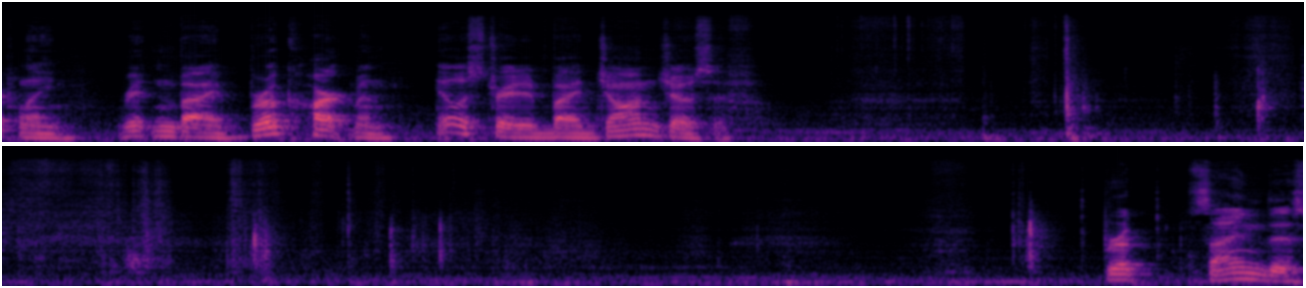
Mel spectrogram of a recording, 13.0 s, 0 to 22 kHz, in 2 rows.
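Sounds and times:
paper pages rustling: 4.1s - 10.2s.

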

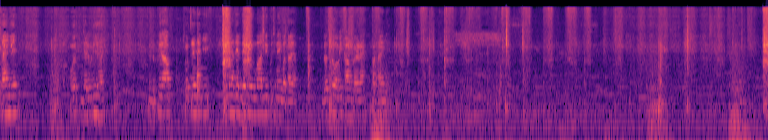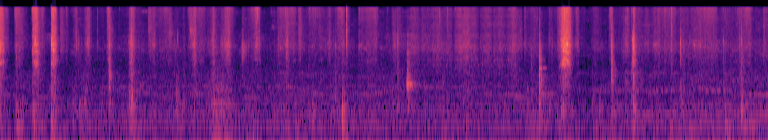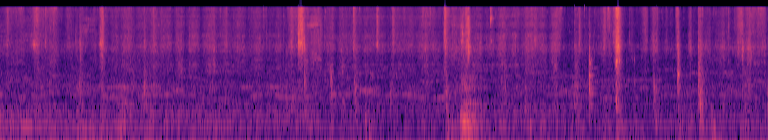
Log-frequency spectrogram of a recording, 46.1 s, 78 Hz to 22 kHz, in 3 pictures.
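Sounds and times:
trowel scraping plaster: 14.2s - 16.8s.

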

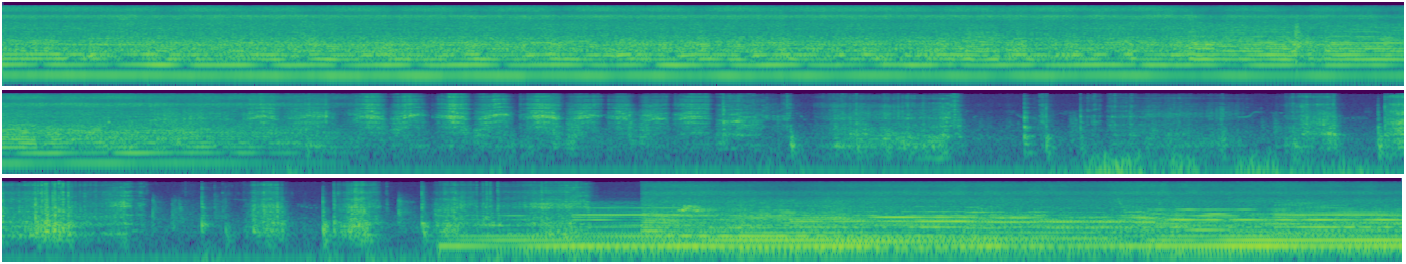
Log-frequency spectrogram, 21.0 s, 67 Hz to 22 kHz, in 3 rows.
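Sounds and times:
electric orbital sander humming: 0.0s - 8.8s, 16.2s - 21.0s
sanding pad rasping on paint: 0.0s - 11.8s, 12.6s - 21.0s.

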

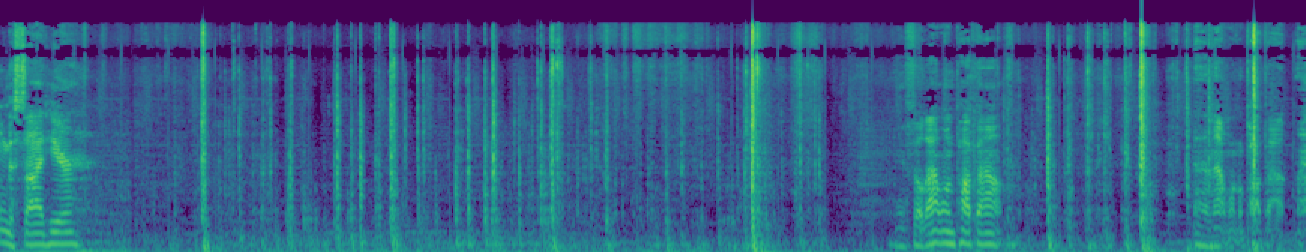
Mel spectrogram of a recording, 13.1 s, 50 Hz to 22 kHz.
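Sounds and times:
plastic trim clicking and creaking: 1.9s - 8.7s, 9.7s - 12.8s.

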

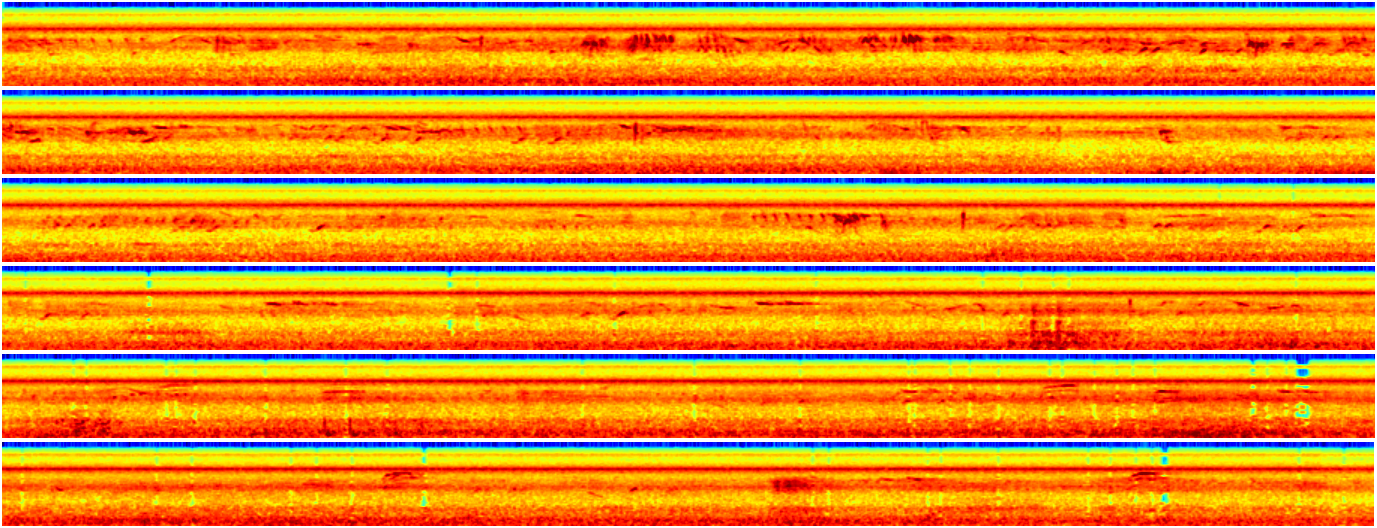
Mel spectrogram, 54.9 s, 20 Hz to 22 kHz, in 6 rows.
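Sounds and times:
high-pitched insect drone: 0.0s - 54.9s.

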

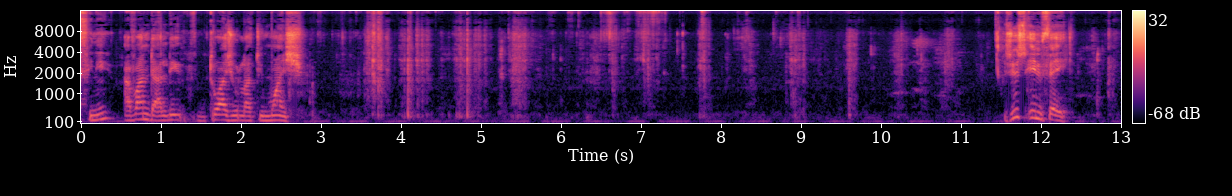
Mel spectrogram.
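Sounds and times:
person chewing a leaf: 3.0s - 13.0s.

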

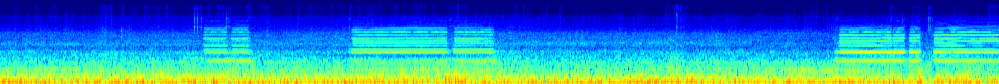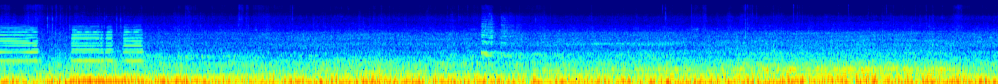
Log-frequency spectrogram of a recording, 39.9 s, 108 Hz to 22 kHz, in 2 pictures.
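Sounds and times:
car engine and road rumble: 0.0s - 39.9s
vehicle horn honking: 3.9s - 5.2s, 6.8s - 10.0s, 16.6s - 23.0s, 29.6s - 30.4s.

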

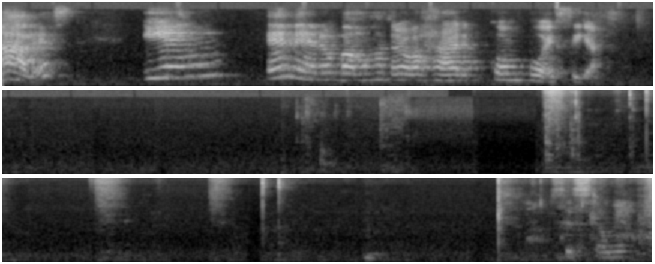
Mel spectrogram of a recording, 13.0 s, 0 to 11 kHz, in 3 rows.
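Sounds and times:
keyboard and mouse clicks: 8.0s - 8.8s, 10.4s - 10.7s.

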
